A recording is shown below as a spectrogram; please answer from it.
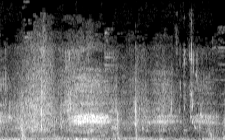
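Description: Wind buffeting the microphone over small waves lapping and slapping against a kayak's hull, a steady low rumble broken by short knocks.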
